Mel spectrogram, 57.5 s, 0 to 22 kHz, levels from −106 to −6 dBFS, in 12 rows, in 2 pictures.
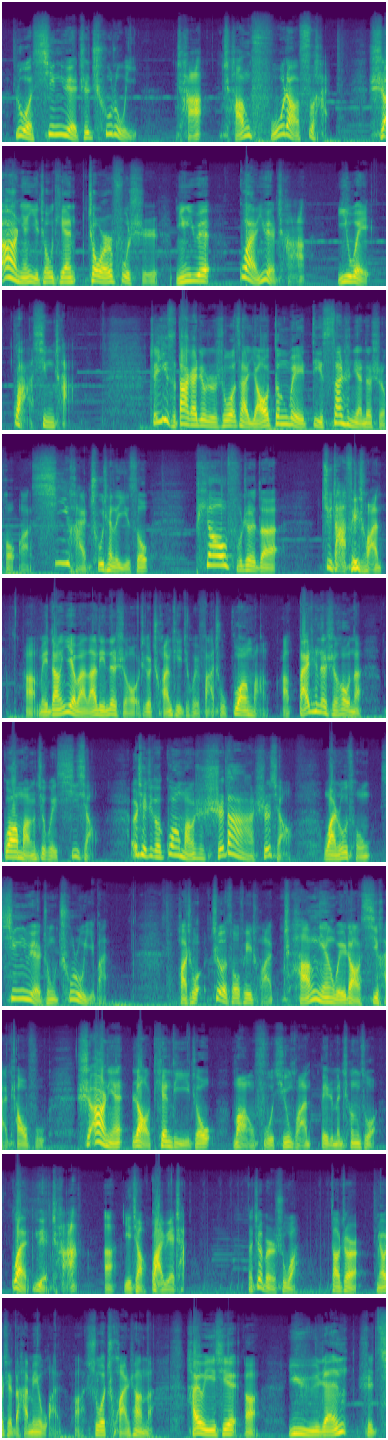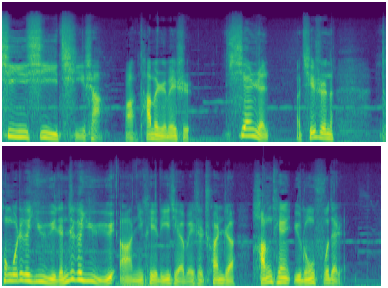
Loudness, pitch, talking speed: -17 LUFS, 130 Hz, 240 characters per minute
